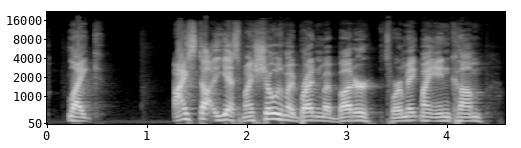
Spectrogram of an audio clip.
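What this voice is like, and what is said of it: Damaged, strained-sounding voice. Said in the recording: “why is ... voice all fucked up? ... that's why my voice is fucked”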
